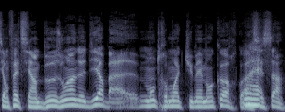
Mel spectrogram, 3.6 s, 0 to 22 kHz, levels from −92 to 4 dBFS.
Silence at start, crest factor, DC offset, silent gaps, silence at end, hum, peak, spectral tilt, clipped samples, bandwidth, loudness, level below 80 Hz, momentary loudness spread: 0 s; 16 dB; under 0.1%; none; 0 s; none; -12 dBFS; -6 dB/octave; under 0.1%; 15 kHz; -27 LUFS; -66 dBFS; 6 LU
